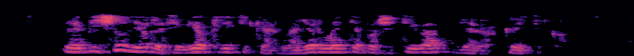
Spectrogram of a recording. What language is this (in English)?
Spanish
